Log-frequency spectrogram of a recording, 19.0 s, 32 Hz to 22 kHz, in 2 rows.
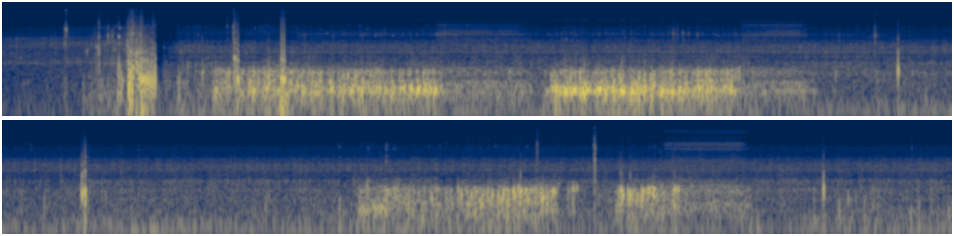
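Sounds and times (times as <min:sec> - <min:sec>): bubbling scuba exhalations: 0:01.1 - 0:08.2, 0:13.0 - 0:17.1
regulator inhale hiss: 0:03.6 - 0:06.0, 0:07.0 - 0:08.6, 0:15.8 - 0:17.2
sharp underwater clicks: 0:09.8 - 0:10.5, 0:14.8 - 0:15.6.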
